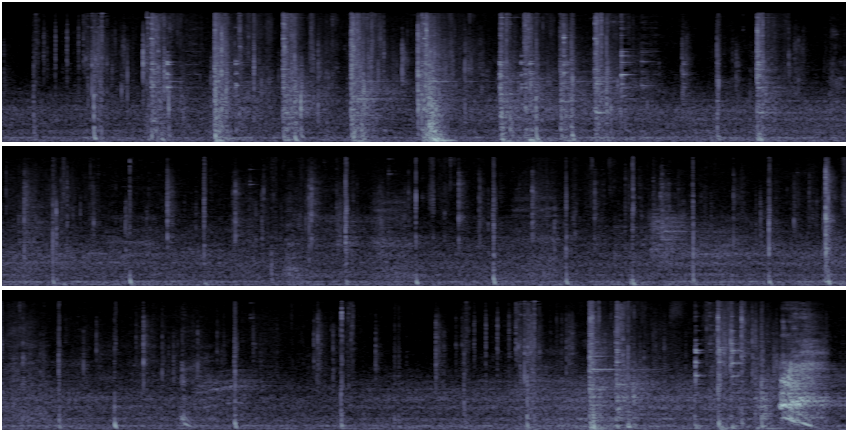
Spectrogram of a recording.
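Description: A climbing axe bites into rock with sharp knocks.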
